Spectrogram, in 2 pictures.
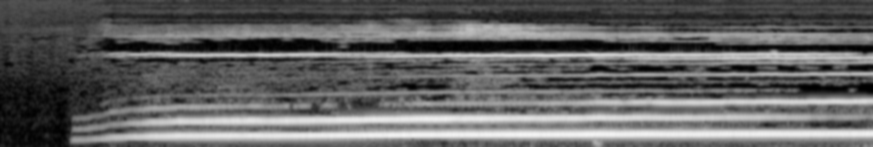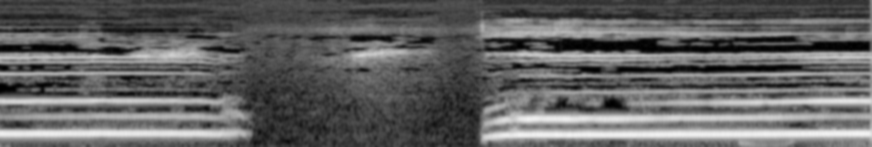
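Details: A wolf gives a long, steady, tonal howl that swells up at the start, holds an even pitch for about seven seconds, breaks off briefly, then starts again at the same level.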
